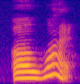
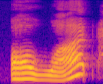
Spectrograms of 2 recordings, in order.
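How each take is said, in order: First: Said in the usual way. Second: Loud, outraged "all what?"; thundering, with a steep rise at the end; thundered question. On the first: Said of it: "asked Harry". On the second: A narrator's reading. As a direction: boom it back in disbelief. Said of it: "Hagrid thundered".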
